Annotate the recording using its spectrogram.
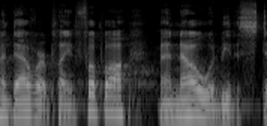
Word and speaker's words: Manon: Yeah, M-A-N-O-N, right? – It's M-A-N-O-N. – Yeah. Well, I don't know. That's how you pronounce it. – Oh, French. I thought the last N was silent. – It is. Manon.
